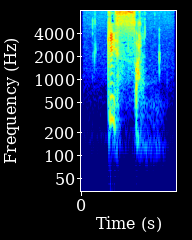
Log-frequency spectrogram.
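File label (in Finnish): "kissa", Finnish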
